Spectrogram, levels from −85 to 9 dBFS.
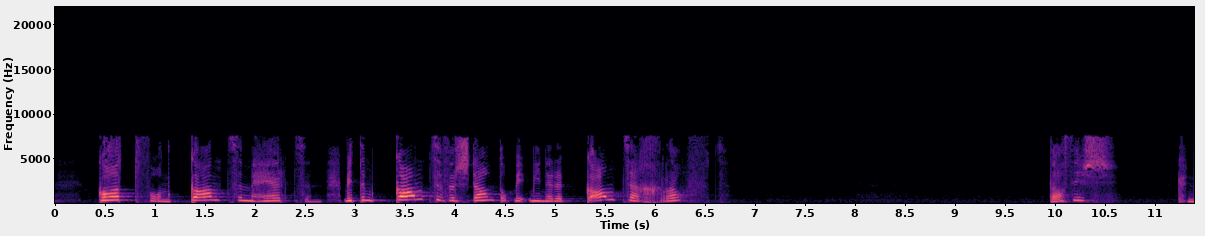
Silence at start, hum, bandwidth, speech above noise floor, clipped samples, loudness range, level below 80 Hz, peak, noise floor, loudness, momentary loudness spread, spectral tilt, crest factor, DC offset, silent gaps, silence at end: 0.45 s; none; 8 kHz; 50 dB; under 0.1%; 14 LU; -78 dBFS; -4 dBFS; -75 dBFS; -25 LUFS; 15 LU; -2.5 dB/octave; 24 dB; under 0.1%; none; 0 s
